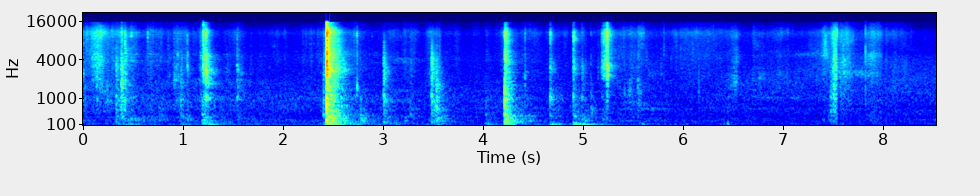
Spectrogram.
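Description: Irregular knocks and clicks of hands handling hose and fittings against the back panel of a washing machine. One sharp, loud knock comes about two and a half seconds in, and another strong one comes about a second and a half later.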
